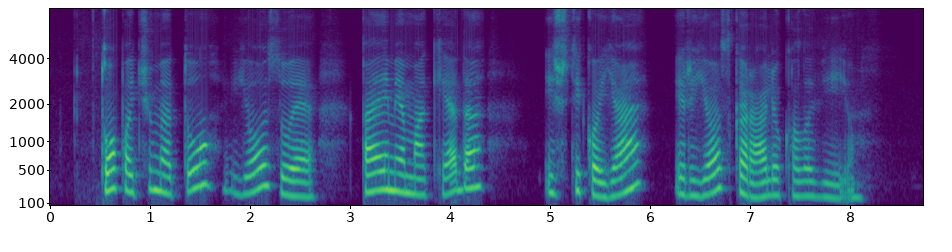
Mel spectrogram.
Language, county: Lithuanian, Vilnius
